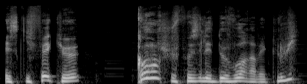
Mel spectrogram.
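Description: A man's voice: fairly high pitch, big pitch swings, moderate pace, darkish tone, no room sound, clean studio sound, faint music behind. A man from Kinshasa who grew up in France, telling humorous anecdotes in casual conversation in a playful, jokey way. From Kinshasa, DR Congo; grew up in France. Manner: playful, jokey storyteller, often laughing.

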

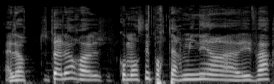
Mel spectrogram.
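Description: A woman's voice: on the high side, steady tone, fast talker, no room sound, soft background music. A woman hosting a radio interview, giving brief friendly prompts and thanks. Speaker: radio host.

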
